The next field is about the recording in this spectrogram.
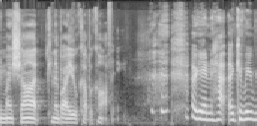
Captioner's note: laughs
